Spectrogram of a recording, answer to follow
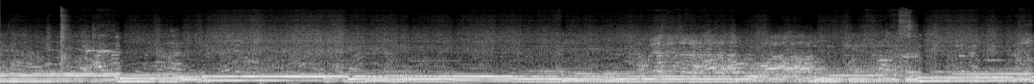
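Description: Live rock band playing: electric guitar and bass guitar holding sustained chords that change every second or two.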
